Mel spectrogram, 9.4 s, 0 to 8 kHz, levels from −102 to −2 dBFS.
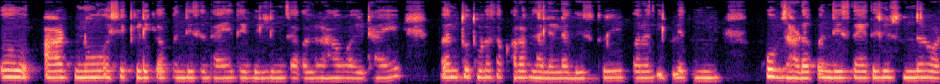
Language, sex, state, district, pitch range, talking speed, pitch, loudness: Marathi, female, Maharashtra, Dhule, 225-240 Hz, 190 wpm, 230 Hz, -19 LUFS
